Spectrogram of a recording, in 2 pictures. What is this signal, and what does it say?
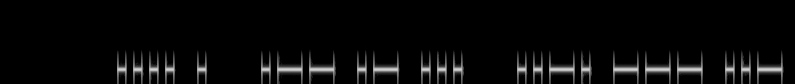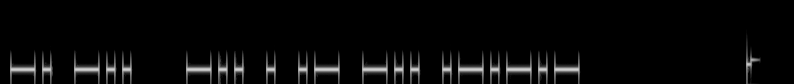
Morse code, heard as a keyed tone, about 15 wpm, 700 Hz. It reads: HE WAS FOUND DEAD.
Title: Sentences from Top 1500 Words 15wpm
